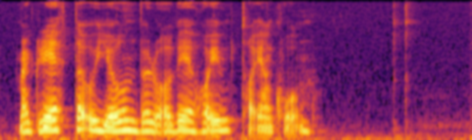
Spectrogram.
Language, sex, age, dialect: Faroese, female, 15-35, Norðurstreymoy/Eysturoy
